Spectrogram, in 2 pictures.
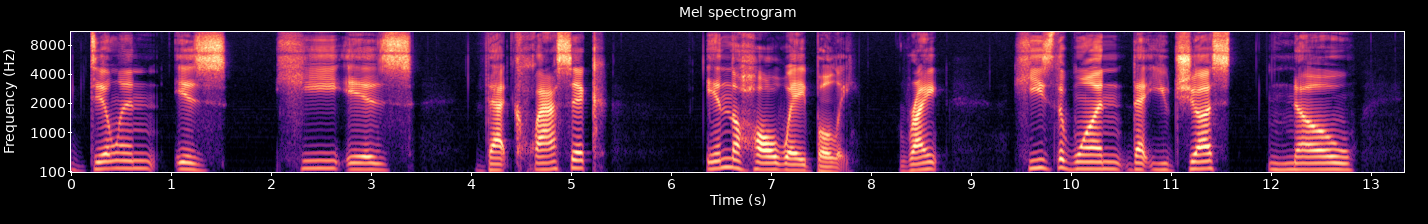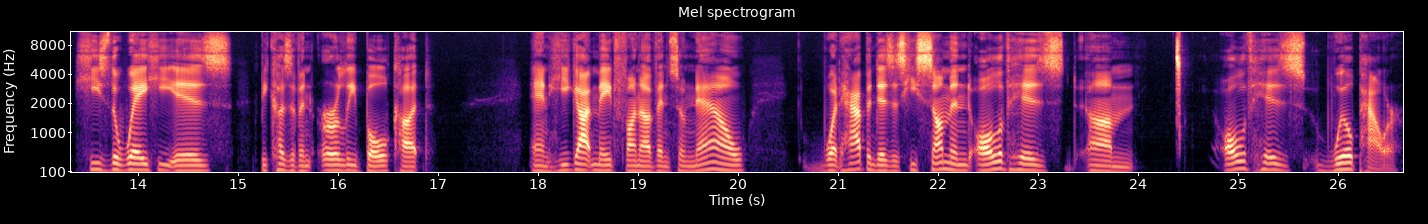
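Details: Adult male comedian who stutters, speaking naturally; stuttering.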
